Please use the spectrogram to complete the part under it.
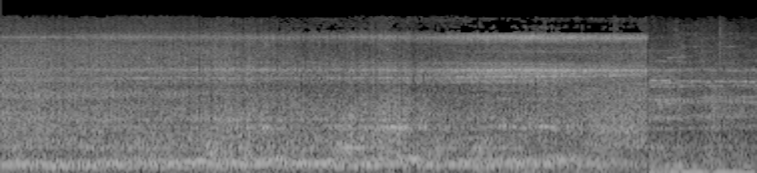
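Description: A tram rolls up and passes close by.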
